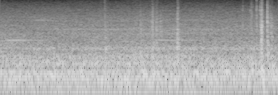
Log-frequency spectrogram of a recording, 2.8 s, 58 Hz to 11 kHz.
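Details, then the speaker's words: Jaguar V8 with about 120,000 miles, J-gate shifter moved into reverse then drive at idle. Idle holds steady through the shift with no clunk or thump: smooth transmission engagement. "you got your j gate right here right into reverse and right into drive"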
